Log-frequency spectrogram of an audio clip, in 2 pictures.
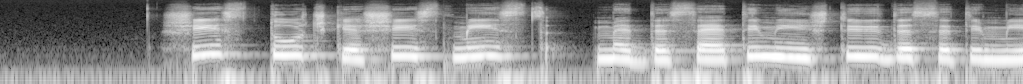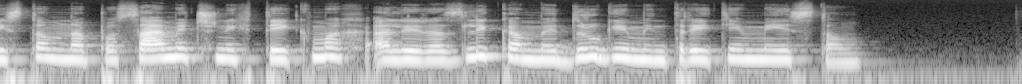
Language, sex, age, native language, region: Slovenian, female, 30-49, Slovenian, Gorenjska region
